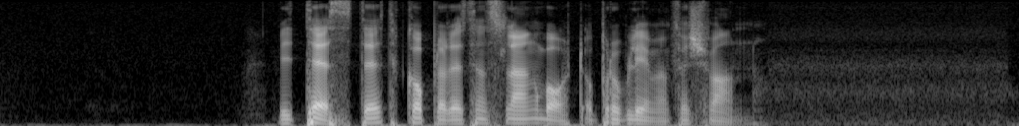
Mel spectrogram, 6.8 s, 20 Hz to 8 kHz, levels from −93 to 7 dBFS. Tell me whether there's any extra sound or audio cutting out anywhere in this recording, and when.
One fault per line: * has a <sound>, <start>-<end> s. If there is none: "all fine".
all fine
